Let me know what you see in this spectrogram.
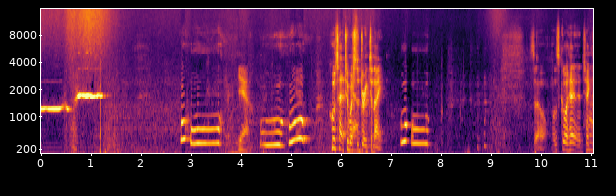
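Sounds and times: person whistling notes: 0:00.0 - 0:01.4.

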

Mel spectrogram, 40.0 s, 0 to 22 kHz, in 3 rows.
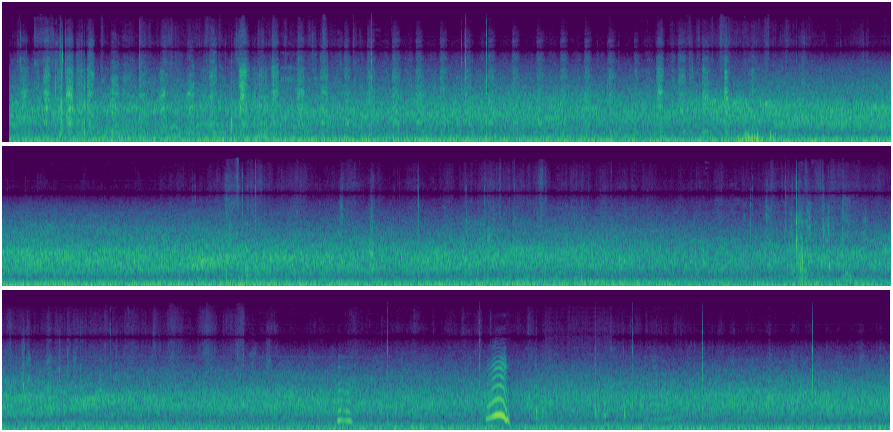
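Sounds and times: dog panting: 0:00.2 - 0:12.2, 0:18.4 - 0:29.4, 0:34.7 - 0:39.9.

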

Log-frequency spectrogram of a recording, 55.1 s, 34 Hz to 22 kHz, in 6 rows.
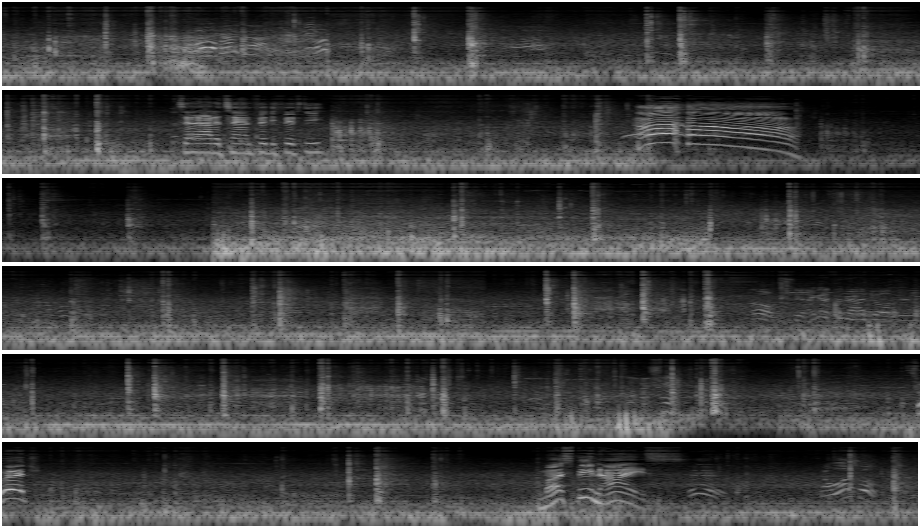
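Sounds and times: skateboard wheels rolling on concrete: 0:00.0 - 0:55.0
skateboard wooden clacks: 0:28.2 - 0:36.0, 0:54.2 - 0:55.0.

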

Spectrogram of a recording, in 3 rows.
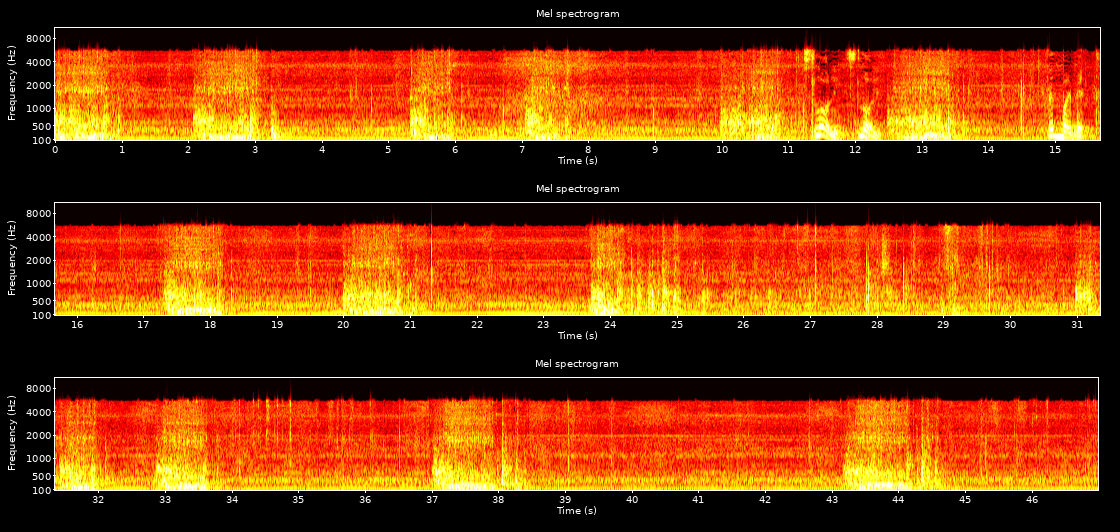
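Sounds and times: sewing machine stitching denim: 0:00.0 - 0:01.1, 0:02.1 - 0:03.2, 0:05.3 - 0:06.2, 0:07.0 - 0:07.8, 0:10.0 - 0:11.1, 0:12.4 - 0:13.7, 0:17.3 - 0:18.4, 0:20.0 - 0:21.2, 0:23.7 - 0:25.2, 0:30.9 - 0:32.2, 0:32.8 - 0:33.9, 0:37.0 - 0:38.4, 0:43.2 - 0:44.7
sewing machine motor hum: 0:00.0 - 0:22.3, 0:23.1 - 0:39.8, 0:42.6 - 0:47.0.

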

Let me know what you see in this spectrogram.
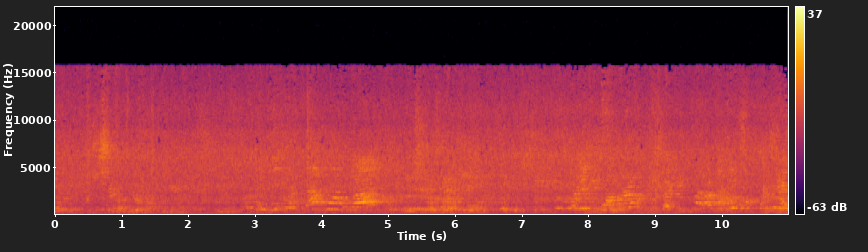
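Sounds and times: chatter of visitors: 0:00.0 - 0:11.0.

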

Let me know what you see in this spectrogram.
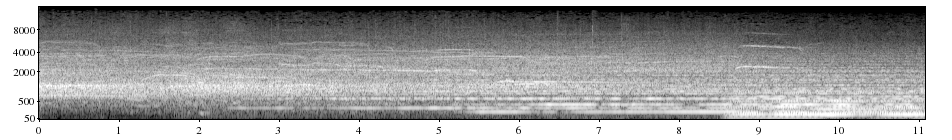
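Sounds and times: concert crowd noise: 0:00.0 - 0:11.0.

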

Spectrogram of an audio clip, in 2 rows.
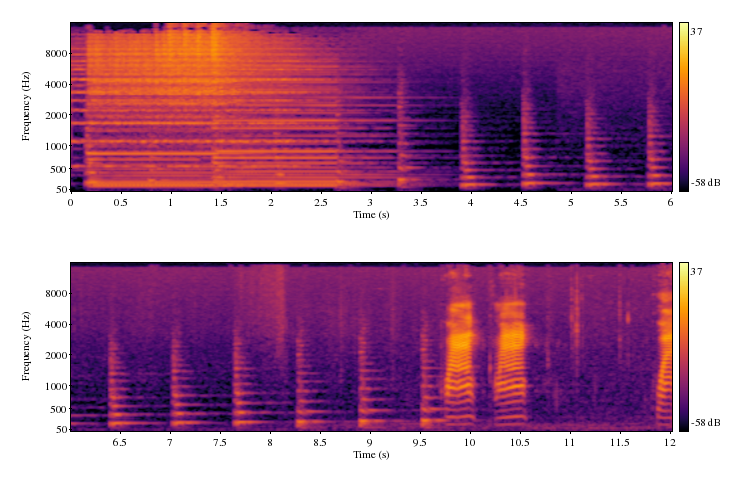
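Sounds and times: duck quacking: 0:09.7 - 0:10.7.

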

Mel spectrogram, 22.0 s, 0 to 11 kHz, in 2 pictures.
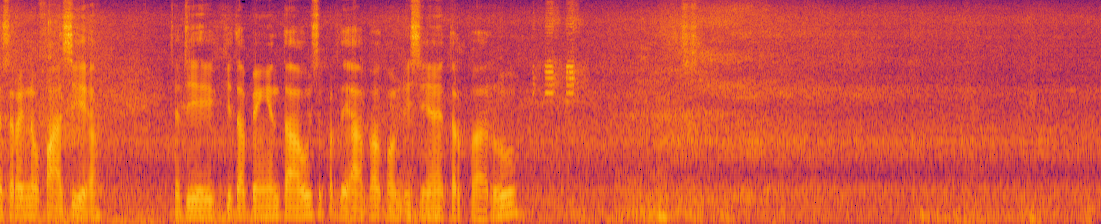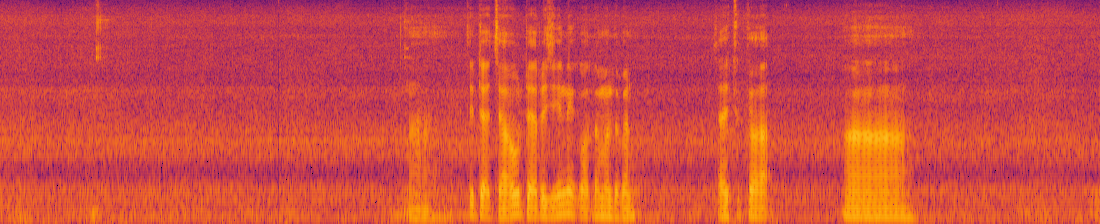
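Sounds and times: scooter riding rumble: 0:00.0 - 0:16.5.

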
